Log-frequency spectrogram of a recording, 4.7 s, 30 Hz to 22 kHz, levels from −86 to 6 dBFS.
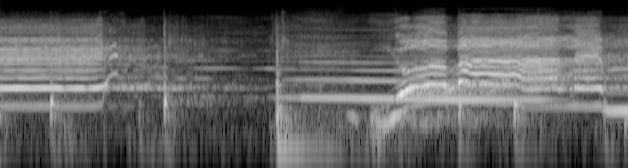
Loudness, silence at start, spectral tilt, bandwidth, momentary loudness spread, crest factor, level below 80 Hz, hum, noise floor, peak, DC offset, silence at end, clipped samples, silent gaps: -17 LUFS; 0 s; -1.5 dB/octave; 13.5 kHz; 17 LU; 16 dB; -54 dBFS; none; -43 dBFS; -4 dBFS; under 0.1%; 0 s; under 0.1%; none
